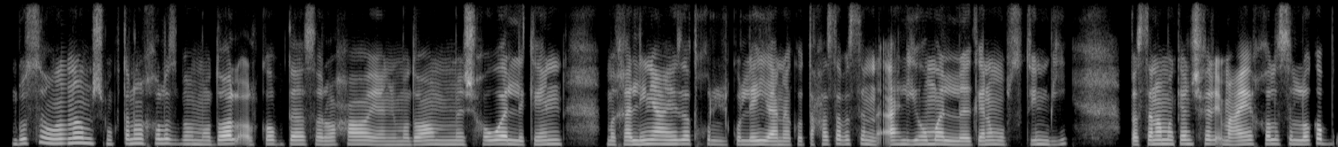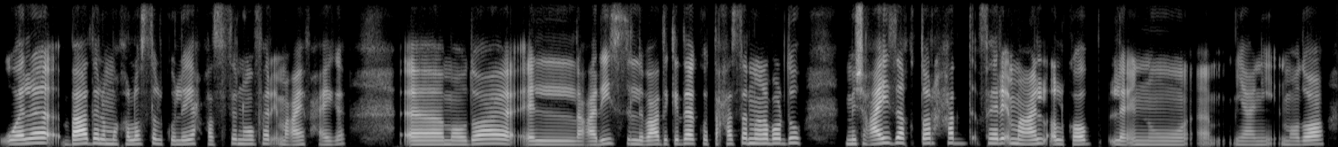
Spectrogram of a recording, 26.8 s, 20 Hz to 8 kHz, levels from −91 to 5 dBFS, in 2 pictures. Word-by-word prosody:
بُص، 240 +7 -3
هو 245 -3 +1
أنا 265 +2 +2
مش 245 -3 -4
مقتنعة 235 +3 -3
خالص 240 0 -4
بموضوع 215 0 +1
الألقاب 215 -2 -3
ده 210 0 +1
صراحة، 200 +1 -1
يعني 185 -2 -2
الموضوع 190 +2 -1
مش 200 0 -2
هو 205 +2 +2
اللي 210 -2 +2
كان 205 +3 -4 0.4
مخليني 200 +2 +1
عايزة 215 0 +2
أدخل 215 -1 -8
الكلية. 195 0 0
أنا 180 0 -3
كنت 185 +1 -10
حاسة 210 +4 -3
بس 215 +1 -5
إن 200 -3 -3
أهلي 205 0 +1
هُم 210 +1 0
اللي 185 -3 +1
كانوا 195 +3 -1
مبسوطين 205 +1 -6
بيه، 195 +4 -13 0.7
بس 190 +2 0
أنا 215 +1 +5
ما 220 0 +1
كانش 220 0 0
فارق 225 -1 +1
معايا 195 +2 +5
خالص 215 0 -3
اللقب، 210 +2 -2
ولا 245 +5 +4
بعد 230 +5 +7
لما 230 -3 -2
خلصت 220 +3 -4
الكلية 215 -1 -2
حسيت 205 +4 -6
إن 235 -1 -4
هو 220 0 -2
فارق 230 +1 -5
معايا 190 +2 +1
في - - -22
حاجة. 200 +5 -5 0.6
آآ، 200 - +5
موضوع 220 +4 +3 0.2
العريس 190 +3 0
اللي 210 -2 -4
بعد 205 +2 +3
كده، 225 +2 +3
كنت 220 -2 -10
حاسة 230 +3 -4
إن 255 -1 -1
أنا 245 0 +4
برضو 250 +2 -1 0.4
مش 225 +1 +3
عايزة 250 +5 +6
أختار 255 -1 -1
حد 250 -3 -4
فارق 250 0 +3
معاه 215 -3 +4
الألقاب، 210 -2 0 0.2
لأنه، 190 -1 -4
آآ، - - -8 0.2
يعني 185 0 -7
الموضوع 200 +3 0
210 Hz, 165 wpm, -25 LUFS, 195-225 Hz, 0.7 s, بعد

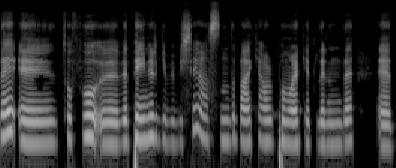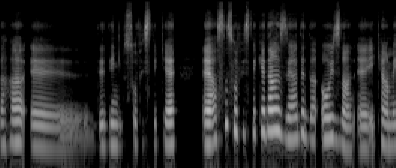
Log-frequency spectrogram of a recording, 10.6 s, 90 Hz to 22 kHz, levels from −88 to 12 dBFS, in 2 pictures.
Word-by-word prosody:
ve, 285 +3 +7
eee, 205 -1 +2
tofu, 250 +2 +3
eee, 200 0 +1
ve 215 - +2
peynir 235 +3 +3
gibi 215 -3 -13
bir - - -13
şey 325 +8 -3
aslında 230 -3 -2
belki 220 +1 -2
Avrupa 215 0 -3
marketlerinde, 200 0 -3 0.4
eee, 185 -2 0
daha, 210 +1 -2
eee, 180 -2 -7 0.2
dediğin 190 +1 -6
gibi 185 0 -17
sofistike 200 0 0 0.4
eee, 200 - +11
aslında 235 - 0
sofistikeden 300 +1 +4
ziyade 240 0 -3
da 225 -1 -7
o 235 +1 +1
yüzden, 200 -8 -2
eee, 175 0 -4
ikame 185 -3 -5
215 Hz, 160 wpm, -29 LUFS, 200-235 Hz, 0.4 s, eee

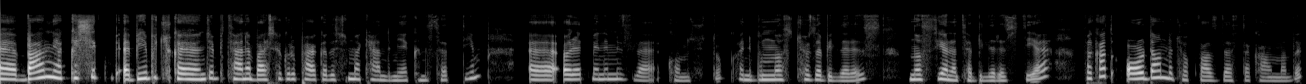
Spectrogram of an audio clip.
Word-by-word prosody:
Eee, 245 -2 +8
ben 265 +9 +8
yaklaşık, 295 +2 +2 0.2
eee, 225 -2 +6
1.5 275 +2 +2
ay 250 - +9
önce, 240 +3 +5
bir 270 - -10
tane 250 -1 +2
başka 225 +4 0
grup 245 0 -6
arkadaşımla, 220 +2 -3
kendimi 200 -5 -8
yakın 195 +1 -11
hissettiğim, 240 - -9 0.5
eee, 210 -1 +2
öğretmenimizle 235 -4 -3
konuştuk. 175 - -16
Hani 210 -3 -7
bunu 215 0 -1
nasıl 215 -1 -4
çözebiliriz, 205 -2 -7 0.3
nasıl 230 +3 -2
yönetebiliriz? 185 -4 -4
diye. 300 - -4 0.3
Fakat 365 +7 -1
oradan 275 +5 +5
da 275 - -3
çok 210 -4 -14
fazla 185 -1 -8
destek 185 0 -15
almadık. 165 -1 -13
230 Hz, 145 wpm, -21 LUFS, 195-255 Hz, 0.5 s, ay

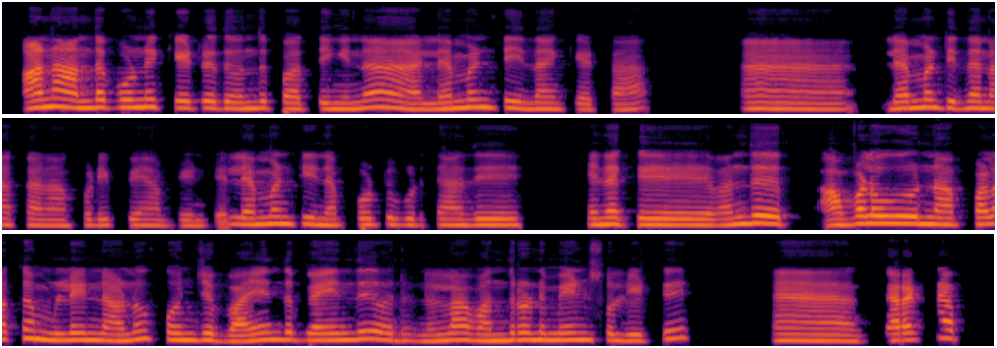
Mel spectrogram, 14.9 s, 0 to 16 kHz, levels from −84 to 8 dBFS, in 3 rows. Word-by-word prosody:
ஆனா 255 +3 +6
அந்த 240 +2 +3
பொண்ணு 245 +1 +2
கேட்டது 220 -1 0
வந்து 215 +2 -1
பாத்தீங்கன்னா 195 +4 -1 0.3
லெமன் 235 +4 +1
டீ 225 - +1
தான் 190 -2 -3
கேட்டா. 175 0 -7 0.6
அ - - 0 0.7
"லெமன் 230 +3 +1
டீ - - +2
தான் 210 -2 +1
அக்கா 190 -1 -5
நான் 175 0 -6
குடிப்பேன்." 185 0 -6
அப்டின்ட்டு 170 0 -8
லெமன் 220 +2 +2
டீ - - 0
நான் 185 0 -5
போட்டு 200 +1 -3
கொடுத்தேன் 190 0 -4
அது 195 +1 0 0.5
எனக்கு 205 -1 +1 0.4
வந்து 230 +4 +3 0.4
அவ்வளவு 240 +4 +4 0.2
நான் 205 -1 0
பழக்கம் 245 +3 +2
இல்லைன்னாலும் 220 +2 +1
கொஞ்சம் 220 -3 +1
பயந்து, 230 +5 +2
பயந்து 220 +3 +2
அது 200 -1 -5
நல்லா 220 +3 +1
வந்துறணுமேன்னு 225 +2 +2
சொல்லிட்டு 200 +5 -3 0.8
அ - - -1 0.2
கரெக்ட்டாப் 260 +5 +2
215 Hz, 155 wpm, -23 LUFS, 195-230 Hz, 0.8 s, ஆனா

